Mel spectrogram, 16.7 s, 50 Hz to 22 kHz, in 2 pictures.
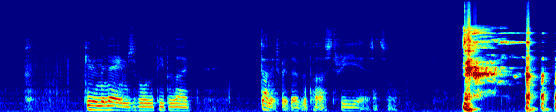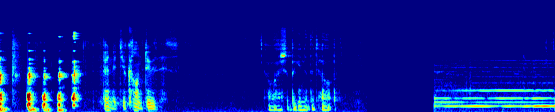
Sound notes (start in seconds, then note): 6.9 laughing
